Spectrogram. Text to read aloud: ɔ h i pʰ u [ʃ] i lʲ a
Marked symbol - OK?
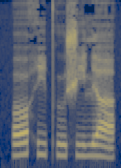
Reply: yes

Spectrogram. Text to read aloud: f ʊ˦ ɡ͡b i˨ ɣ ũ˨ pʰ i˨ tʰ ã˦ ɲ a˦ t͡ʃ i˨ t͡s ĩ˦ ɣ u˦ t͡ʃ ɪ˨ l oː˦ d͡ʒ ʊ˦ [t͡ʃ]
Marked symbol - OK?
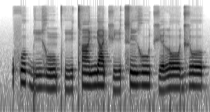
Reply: no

